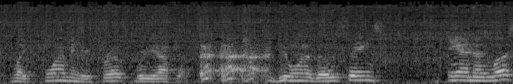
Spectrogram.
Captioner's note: clears throat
